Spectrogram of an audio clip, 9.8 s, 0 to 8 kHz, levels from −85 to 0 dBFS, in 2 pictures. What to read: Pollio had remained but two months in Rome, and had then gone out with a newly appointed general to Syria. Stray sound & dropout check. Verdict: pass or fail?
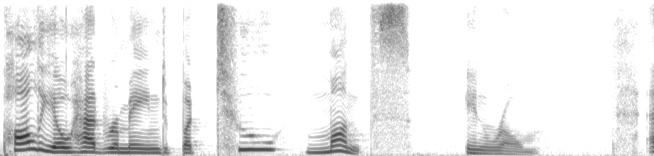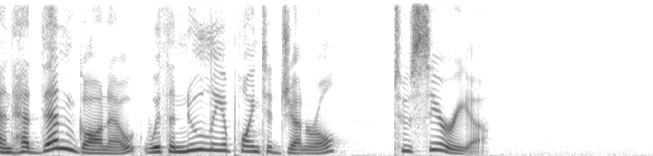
pass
